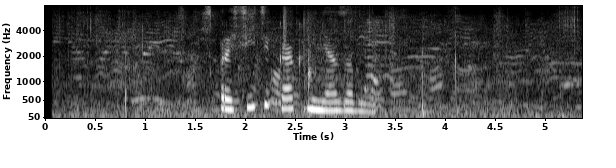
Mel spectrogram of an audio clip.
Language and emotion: Russian, neutral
